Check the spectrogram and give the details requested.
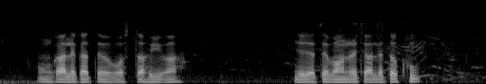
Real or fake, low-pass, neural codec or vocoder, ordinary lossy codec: real; 7.2 kHz; none; none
